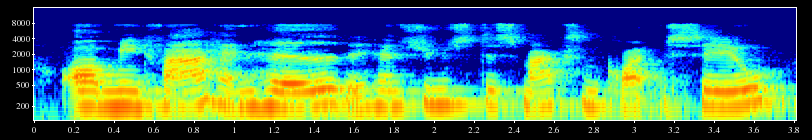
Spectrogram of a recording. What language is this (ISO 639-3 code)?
dan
